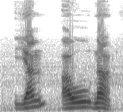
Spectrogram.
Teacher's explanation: کر کے پڑھیں گے، یہاں پر بھی اظہار ہی ہوگا کیونکہ نون ساکن کے بعد یہاں پر حمزہ حروف حلقی میں سے آیا ہے تو اس کو ظاہر کر کے پڑھیں گے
